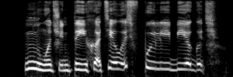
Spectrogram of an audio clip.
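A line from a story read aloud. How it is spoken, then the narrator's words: Group grumbling. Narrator (Russian): проворчали друзья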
